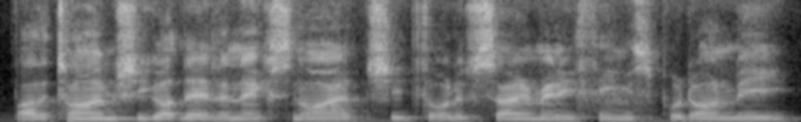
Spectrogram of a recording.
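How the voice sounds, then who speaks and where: A man's voice: on the low side, little pitch movement, fairly quick, soft background music. An Australian man, an actor, chatting in a casual interview.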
